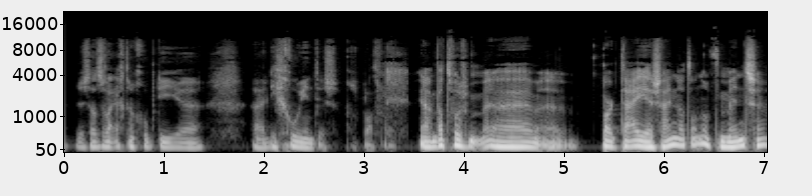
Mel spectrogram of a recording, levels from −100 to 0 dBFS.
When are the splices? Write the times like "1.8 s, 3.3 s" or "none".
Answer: 3.4 s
